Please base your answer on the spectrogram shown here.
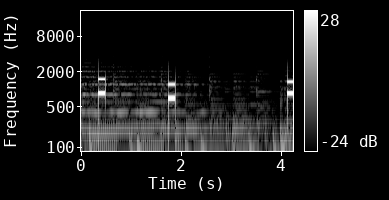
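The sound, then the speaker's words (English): Telephone keypad tones are entered at an automated prompt for a 10-digit number. Three short, evenly loud two-note beeps are separated by gaps of over a second, over a quiet low humming bed. “To have your call completed, please enter your 10-digit phone number after the tone.”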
